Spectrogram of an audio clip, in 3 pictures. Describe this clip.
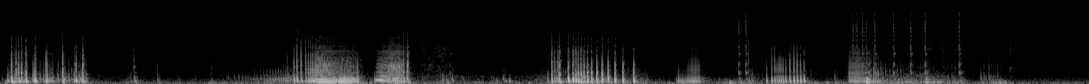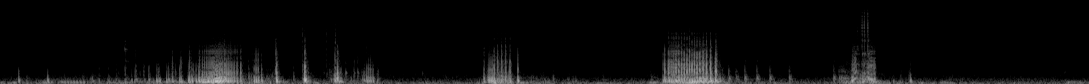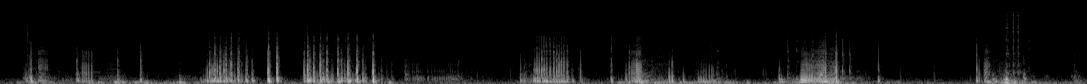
Noise of making comfortable in car seats.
